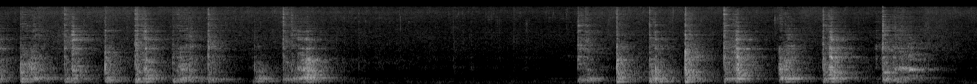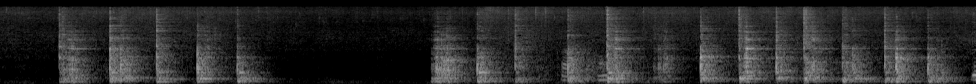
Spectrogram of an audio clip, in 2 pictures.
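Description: Egg stir-fried in a home kitchen pan, with rhythmic bursts of spatula scraping and sizzling broken by short quiet pauses, close and fairly loud, with no talking.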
